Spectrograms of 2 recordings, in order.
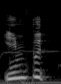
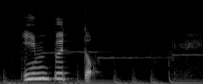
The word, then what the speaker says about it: インプット: d'accord mais plus petit ça veut dire que on le prononce pas on va doubler ce qu' a après et ce qui a après c'est un to donc imp comme si vous aviez le ok input on fait une petite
